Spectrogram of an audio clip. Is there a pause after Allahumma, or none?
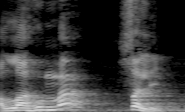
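pause. There is a short stop after Allahumma. The speaker calls it right. "sebab apa saya berhenti?"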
